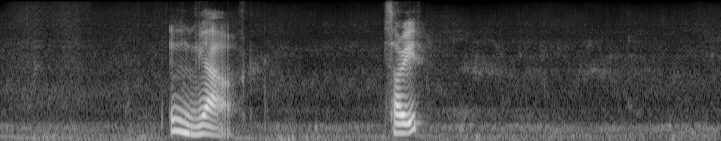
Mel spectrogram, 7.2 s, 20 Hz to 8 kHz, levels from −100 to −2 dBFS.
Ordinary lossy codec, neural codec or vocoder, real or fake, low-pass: none; codec, 16 kHz, 4 kbps, X-Codec, HuBERT features, trained on LibriSpeech; fake; none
